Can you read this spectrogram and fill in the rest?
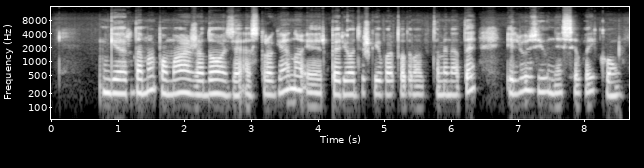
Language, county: Lithuanian, Vilnius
